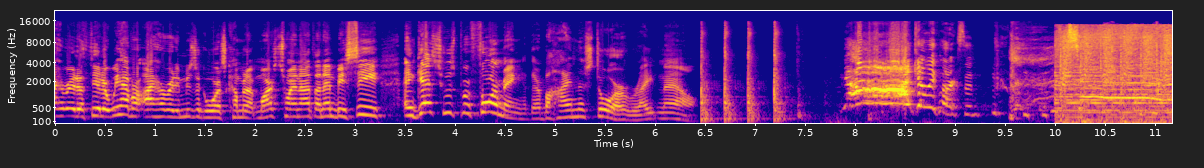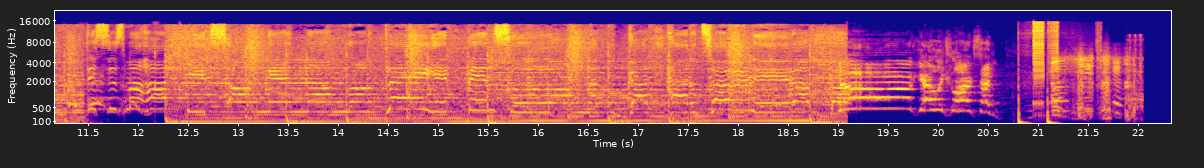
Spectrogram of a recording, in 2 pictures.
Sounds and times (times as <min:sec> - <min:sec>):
Speech: 0:00.0 - 0:06.4, 0:19.4 - 0:20.6
Music: 0:10.0 - 0:19.1, 0:20.8 - 0:21.9.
